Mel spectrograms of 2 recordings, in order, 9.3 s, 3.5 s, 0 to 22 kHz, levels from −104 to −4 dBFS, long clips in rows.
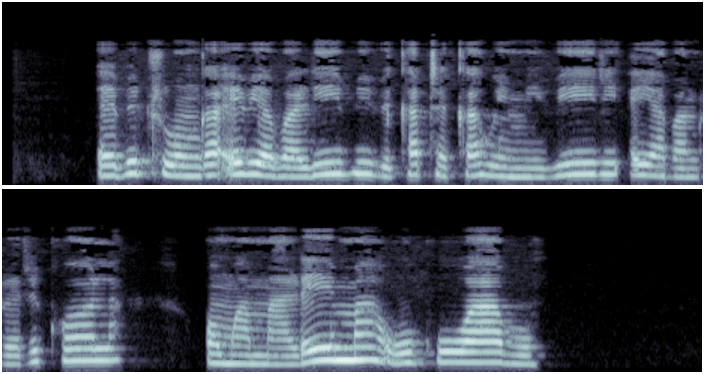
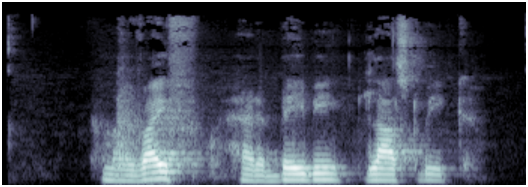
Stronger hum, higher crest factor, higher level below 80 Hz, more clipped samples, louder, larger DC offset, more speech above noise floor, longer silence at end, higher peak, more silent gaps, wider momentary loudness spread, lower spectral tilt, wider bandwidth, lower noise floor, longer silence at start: neither; about the same, 16 dB vs 18 dB; second, -70 dBFS vs -62 dBFS; neither; second, -23 LUFS vs -18 LUFS; neither; first, 68 dB vs 49 dB; first, 1.1 s vs 0.55 s; second, -6 dBFS vs -2 dBFS; neither; second, 11 LU vs 18 LU; second, -5 dB/octave vs -6.5 dB/octave; second, 9.4 kHz vs 16 kHz; first, -90 dBFS vs -66 dBFS; about the same, 0.65 s vs 0.65 s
